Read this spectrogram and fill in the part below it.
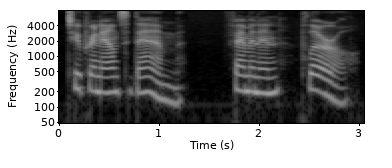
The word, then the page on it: to pronounce it: female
